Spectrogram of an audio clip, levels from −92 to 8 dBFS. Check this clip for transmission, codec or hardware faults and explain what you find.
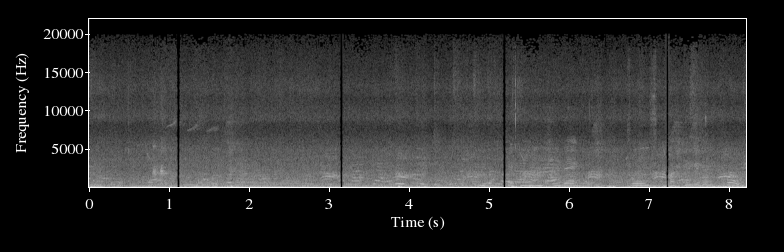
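One fault recurs: a gap at a join of encoded pieces, at 1.10, 3.14, 5.17 and 7.21 s, each silence about 38 ms with smeared edges, from encoder delay and end-padding left in.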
